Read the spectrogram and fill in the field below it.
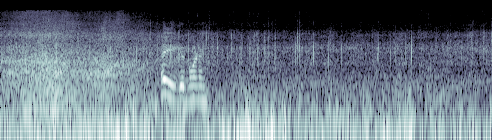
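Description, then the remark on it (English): Continuous wet hiss and swishing wash of car tires spraying water off a soaked road on a warm, very rainy Monday morning, with a brief tonal chirp partway through and a man speaking a short greeting over it. “We got a lot of spray coming up off the cars here.”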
